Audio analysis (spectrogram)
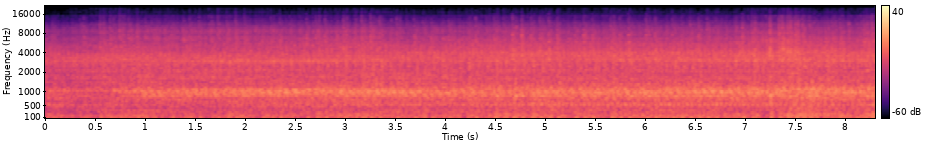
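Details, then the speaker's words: New John Deere XUV side-by-side petrol engine, rodent nest removed; steady even idle with smooth quick patter, no hunting or stalling, much better than before; dirt in low-speed jet probably the cause; normal idle. "Idling now. Idling a lot better than it was."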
